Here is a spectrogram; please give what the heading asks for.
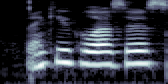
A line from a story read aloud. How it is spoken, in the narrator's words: mumbled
